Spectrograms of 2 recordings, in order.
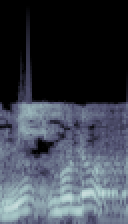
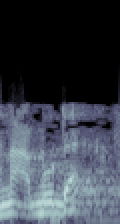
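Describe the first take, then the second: First: The first vowel is i instead of a. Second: The final vowel is a instead of u. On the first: "dibacanya ni'budu kada berubah juga arti" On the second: "dibacanya na'buda, kada berubah arti"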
